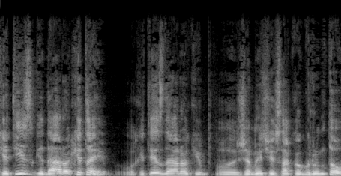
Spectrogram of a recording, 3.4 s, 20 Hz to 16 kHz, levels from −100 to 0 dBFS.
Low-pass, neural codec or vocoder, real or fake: 14.4 kHz; none; real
